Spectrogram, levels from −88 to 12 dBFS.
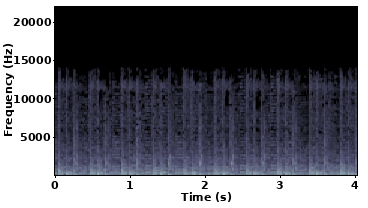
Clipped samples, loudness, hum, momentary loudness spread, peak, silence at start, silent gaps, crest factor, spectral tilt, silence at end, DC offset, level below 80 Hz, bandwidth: under 0.1%; -31 LUFS; none; 1 LU; -14 dBFS; 0 s; none; 16 dB; -5.5 dB/octave; 0 s; under 0.1%; -44 dBFS; 14 kHz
